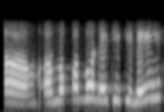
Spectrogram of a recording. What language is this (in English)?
Assamese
